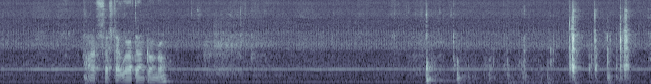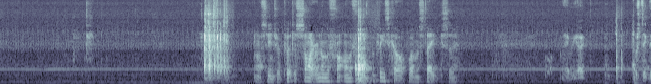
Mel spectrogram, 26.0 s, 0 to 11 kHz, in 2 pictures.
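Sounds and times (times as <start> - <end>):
faint steady hum: 0.0 - 26.0.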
